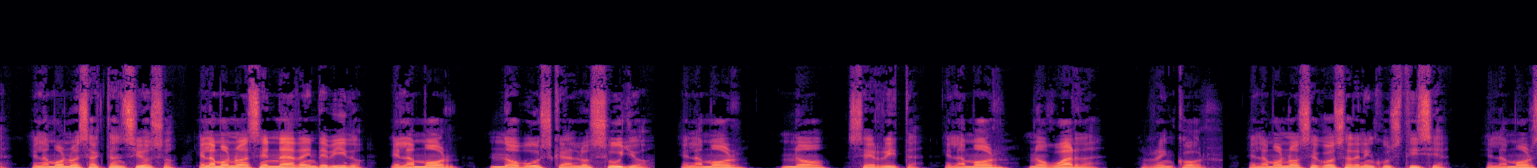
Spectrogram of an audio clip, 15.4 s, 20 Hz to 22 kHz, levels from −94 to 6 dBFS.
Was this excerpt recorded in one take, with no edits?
no; 1 cut; at 1.9 s

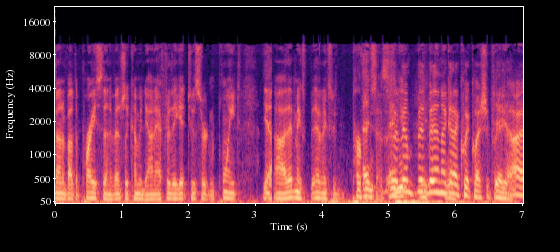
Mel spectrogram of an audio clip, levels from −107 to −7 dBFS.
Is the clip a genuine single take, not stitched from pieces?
no; 1 cut; at 3.3 s

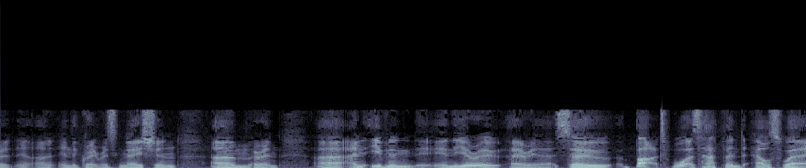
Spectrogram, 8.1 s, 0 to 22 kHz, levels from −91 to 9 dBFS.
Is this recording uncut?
no; 1 cut; at 2.5 s

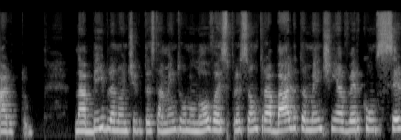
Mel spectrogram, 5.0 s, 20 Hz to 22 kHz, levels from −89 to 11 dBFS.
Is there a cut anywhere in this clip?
no; 0 cuts

